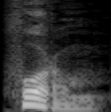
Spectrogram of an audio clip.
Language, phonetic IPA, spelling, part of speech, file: Russian, [ˈforʊm], форум, noun, Ru-форум.ogg
- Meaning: forum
